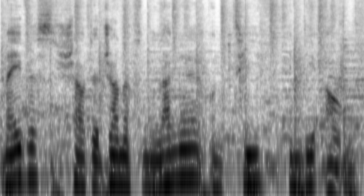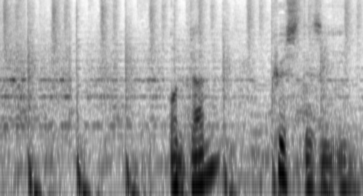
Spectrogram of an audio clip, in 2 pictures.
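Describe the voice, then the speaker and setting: A man narrating a children's storybook audiobook in an even, lively storytelling tone. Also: medium pitch, slow pace, pauses often. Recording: narration over film music.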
